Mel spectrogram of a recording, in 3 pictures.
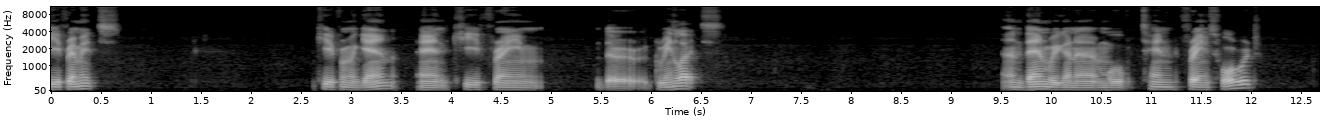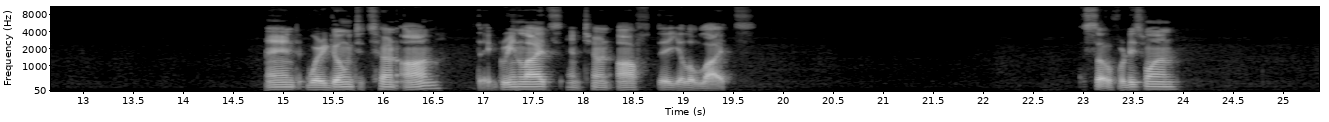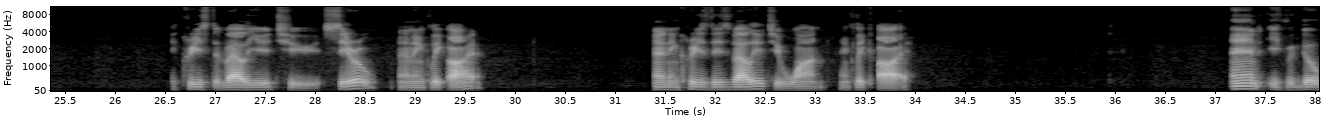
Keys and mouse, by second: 2.0-7.5 drag, 4.4 i, 9.1-10.8 drag, 11.2 KP_0, 25.1-28.7 drag, 28.7 i, 30.0-32.8 middle drag, 34.4 i, 37.5-38.0 middle drag.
